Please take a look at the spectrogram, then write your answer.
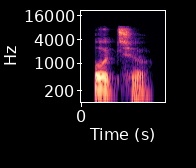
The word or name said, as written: ocho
